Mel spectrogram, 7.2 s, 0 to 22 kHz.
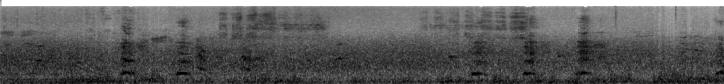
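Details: Shetland Sheepdog named Lex during an agility jumping run on 12.10.14, giving scattered sharp barks at irregular intervals over a steady low rumble of outdoor noise.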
